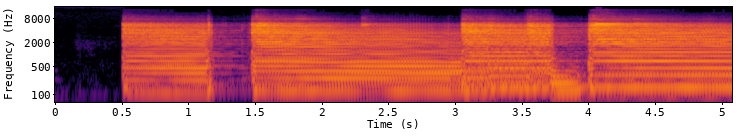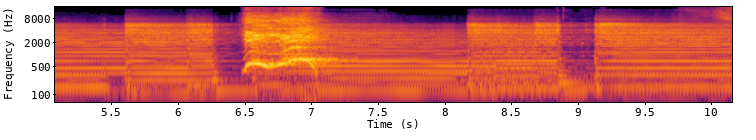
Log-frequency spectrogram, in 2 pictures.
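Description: A new country single starts up with loud, sustained, distorted guitar chords played in choppy blocks with short breaks, a brief squealing, swooping lead burst partway through, and no vocals yet.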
